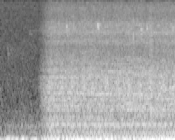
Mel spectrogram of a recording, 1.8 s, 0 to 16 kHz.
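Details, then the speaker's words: 2007 BMW 328xi E90, N52 engine, cold start after the valvetrain ticking repair: the engine catches and settles into a steady idle with no top-end tapping. Normal, though a slight belt chirp appears afterward. "we are nice cold start sounds perfectly normal"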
